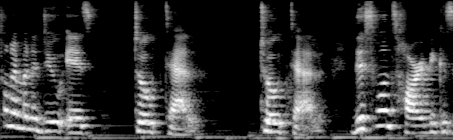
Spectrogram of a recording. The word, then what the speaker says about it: Total: So instead of total, you have total, okay?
